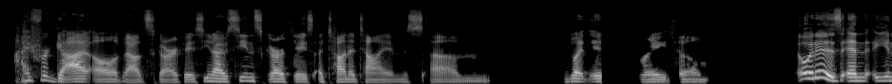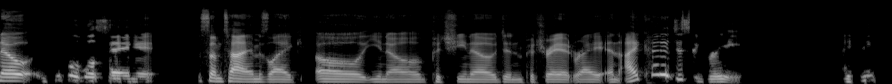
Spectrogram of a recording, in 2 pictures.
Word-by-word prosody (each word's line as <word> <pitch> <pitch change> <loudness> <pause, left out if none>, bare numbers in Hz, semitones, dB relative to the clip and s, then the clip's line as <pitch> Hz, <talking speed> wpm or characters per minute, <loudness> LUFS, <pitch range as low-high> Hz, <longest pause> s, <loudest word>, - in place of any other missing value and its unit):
I 175 - -5
forgot 170 -8 +2
all 110 +1 -1
about 100 -1 -3
Scarface, 110 0 -5
you 150 - -4
know, 145 - +4
I've 130 -2 +1
seen 170 +5 -4
Scarface 120 -5 -2
a - - -4
ton 120 -1 -1
of 115 -1 -4
times, 110 -1 -6
um, - - -9 0.7
but 130 0 +1
it's 135 - 0 0.4
a - - -13
great 110 -2 -3
film. 115 -1 -6 0.9
Oh, 270 - +7
it 280 - +7
is! 305 - +8
And, 170 -1 +5
you 175 +3 -1
know, 165 - +6 0.2
people 400 -1 -1
will 165 -1 +3
say 135 -6 +2 0.5
sometimes, 135 -6 +3
like, 115 -2 -2
"Oh," 125 -2 +1
you 115 +2 -6
know, 115 0 -4
"Pacino 115 -1 -3
didn't 110 -2 -6
portray 115 +1 -1
it 110 - -4
right." 115 -1 -3
And - - -5
I - - +5
kinda 455 -2 +2
disagree. 125 - -3 1.0
I 125 - -2
think 200 +3 -10
120 Hz, 150 wpm, -27 LUFS, 115-150 Hz, 1.0 s, is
